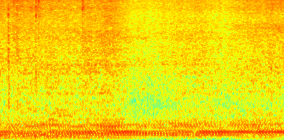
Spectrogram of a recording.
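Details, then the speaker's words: Honda Beat carburetor scooter after repair of starter that only clicked "tek tek" (starter wiring rerouted): fires straight up on the electric starter and settles into a steady, even idle with no clicking; starting properly. "Nah ini kan udah beres, kita langsung tester untuk bagian testnya, langsung nyala ya."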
